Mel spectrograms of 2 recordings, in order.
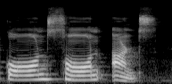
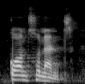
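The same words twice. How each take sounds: First: "कॉन्सोनंट्स" in three beats, con, so, nants; split into syllables. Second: Said in the usual way. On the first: Shown as a demonstration. Teacher counting syllables for pupils, "कॉन्सोनंट्स" beat by beat. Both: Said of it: "इसमें तीन syllable हैं".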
